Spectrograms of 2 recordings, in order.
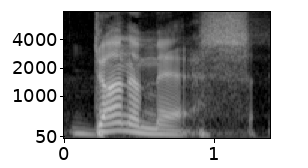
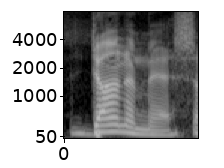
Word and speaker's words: dunamis: So the word power, it is in the same word family as the word dunamis, dunamis. And let me spell that for you, dunamis, D-U-N-A-M-I-S.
